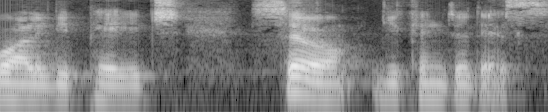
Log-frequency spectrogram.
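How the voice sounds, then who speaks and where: At a very slow pace, a man speaks with an Italian accent. His pitch is medium. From Italy. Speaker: printer repair youtuber. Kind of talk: tutorial. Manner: halting, with many fillers.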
